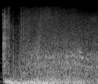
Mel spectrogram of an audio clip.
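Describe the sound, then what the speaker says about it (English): A ship's cannon fires in the pirate video game Sea of Thieves: a single loud, close boom that rolls off into a rumbling tail, with no talking over it. "He chose the cannon."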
